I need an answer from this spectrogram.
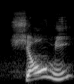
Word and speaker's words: Xiaomi: de smartphones en 2021 x en pis se prononce comme ch en français qui signifie petit an chinois me c'est le riz shiomi c'est petit riz autrement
